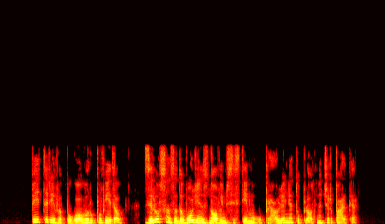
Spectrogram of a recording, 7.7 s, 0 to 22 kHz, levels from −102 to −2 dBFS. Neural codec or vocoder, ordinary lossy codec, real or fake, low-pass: none; none; real; none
